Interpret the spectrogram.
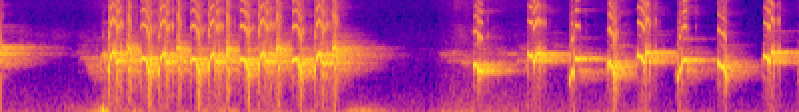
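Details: Yellow-vented bulbul, long continuous lure song for stressed or silent bulbuls: a dense two-second run of rapid bubbly chatter, a short silence, then slower clicky slurred whistles.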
